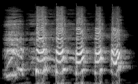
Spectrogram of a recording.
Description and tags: dat laugh
lol i record my voice while playing video games now so that i can save certain things i say, you know, for REAL reactions to use for cartoons and stuff. a lot of my voice clips are from playing games with jumpscares, and that's where my screams and OOOOOOOHs come from. i used to scream ALL the time when playing jumpscare games, but now it's turned into some weird growl thing or somethin, i dunno. so yeah, lots of clips. there are tons of clips that i'm not uploading though. they are exclusively mine!
and for those using my sounds, i am so thrilled XD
